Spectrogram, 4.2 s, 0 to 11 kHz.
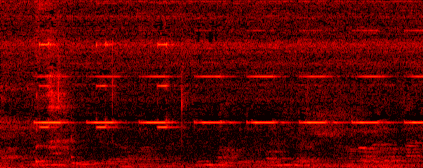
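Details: Steady high electronic beeps and tones from a veterinary anesthesia ventilator (for patients up to 100 kg) during setup, with faint room noise; ordinary device control sounds.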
